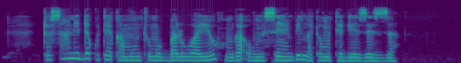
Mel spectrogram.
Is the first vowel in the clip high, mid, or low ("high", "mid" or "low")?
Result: mid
